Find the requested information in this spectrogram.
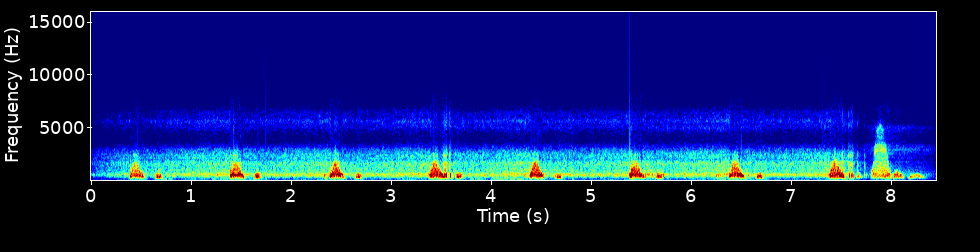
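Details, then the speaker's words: Regular whooshing Doppler ultrasound pulse at about 60 a minute, each beat with two parts, heard over a foot artery; a biphasic arterial signal, considered normal. "by phasic pulse you'll hear two beats per pulse this is considered normal"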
